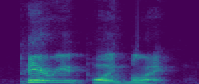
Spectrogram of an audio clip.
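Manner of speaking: ordinary talk, nothing marked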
